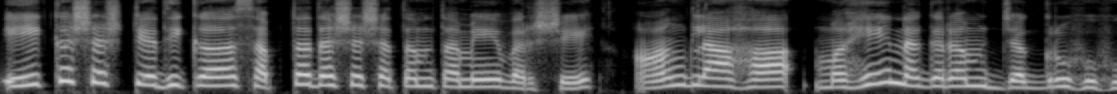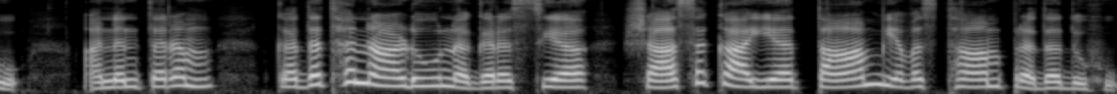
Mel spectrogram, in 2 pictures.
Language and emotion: Sanskrit, neutral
